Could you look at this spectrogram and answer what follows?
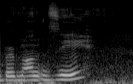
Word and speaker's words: Bermondsey: I'm now in Bermondsey.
